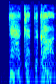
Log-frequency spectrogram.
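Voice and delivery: breathy stage whisper meant to carry. Retelling what someone whispered to Dad after a late-night knock: stage whisper. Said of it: "stage whisper".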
